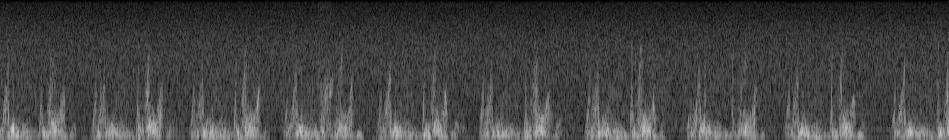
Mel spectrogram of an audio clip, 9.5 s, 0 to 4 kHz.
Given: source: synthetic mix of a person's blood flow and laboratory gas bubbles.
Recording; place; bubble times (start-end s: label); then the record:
Doppler ultrasound of blood flow; precordium
3.17-3.35 s: bubbles
From the record:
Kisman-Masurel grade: 113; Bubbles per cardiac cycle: 1 to 2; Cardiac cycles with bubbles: 1 to 10%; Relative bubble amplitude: loud (0.450 to 0.775); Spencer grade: 1 (occasional bubble signal discernible with the cardiac motion signal, with majority of cardiac periods free of bubbles); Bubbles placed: only in the low amplitude regions of the cardiac cycle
